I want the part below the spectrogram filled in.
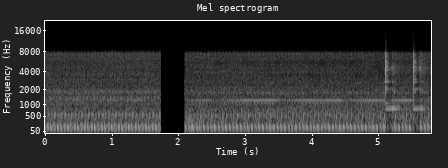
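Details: Mini digger diesel, previously not starting (lazy starter motor suspected), gives a steady clatter at a fixed idle with an even beat and no missing or knocking; normal idle.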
